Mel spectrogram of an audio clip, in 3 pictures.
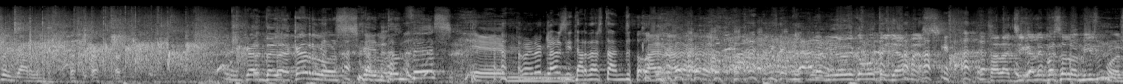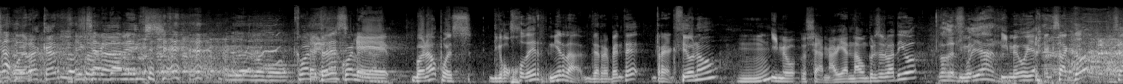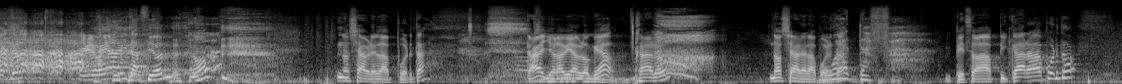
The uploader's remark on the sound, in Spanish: Nos pone un audio de whatsapp contando el horror que sucedió en su casa. El público sube a compartir historias.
